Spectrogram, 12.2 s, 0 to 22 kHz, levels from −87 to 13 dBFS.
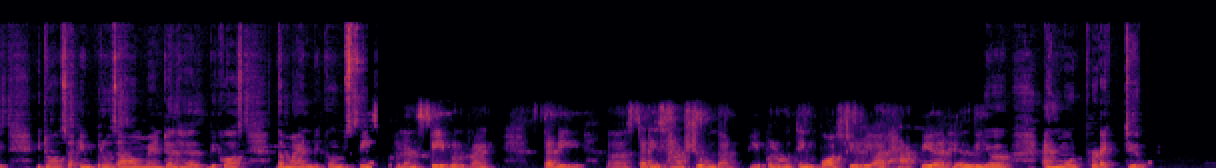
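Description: From 3.85 to 9.85 s, after "because the mind becomes", the speech jumps without any gap to an adaptive stream at a lower bitrate. Everything above 8.5 kHz is gone until "and more". Unlike a dropout, nothing goes silent; only the quality drops suddenly.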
